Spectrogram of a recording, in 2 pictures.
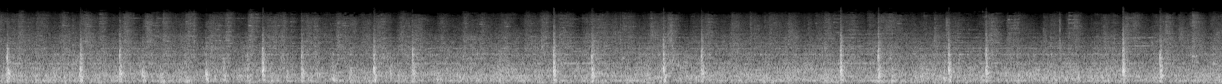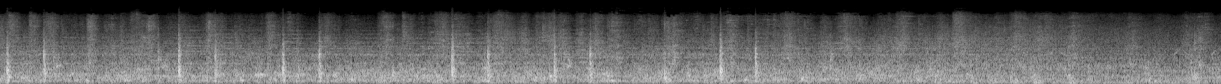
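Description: Freight train wagons rolling past, their steel wheels clattering over the rail joints: frequent sharp clicks over a steady rumble. The sound eases slightly near the end as the tail of the train moves away.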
